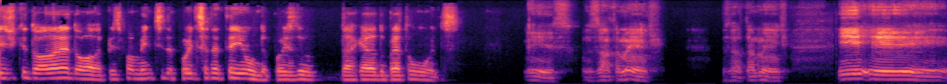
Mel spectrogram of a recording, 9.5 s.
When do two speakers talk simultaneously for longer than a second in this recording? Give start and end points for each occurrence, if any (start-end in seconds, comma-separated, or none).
none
